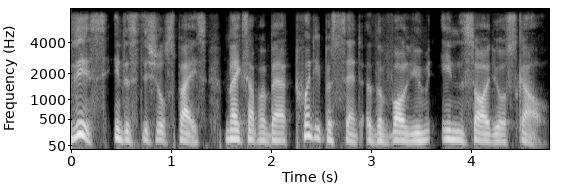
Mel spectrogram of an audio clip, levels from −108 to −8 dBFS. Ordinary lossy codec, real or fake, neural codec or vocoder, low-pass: Opus, 64 kbps; fake; codec, 16 kHz, 4 kbps, FunCodec, trained on LibriTTS, 50 frames a second; 7.2 kHz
